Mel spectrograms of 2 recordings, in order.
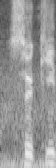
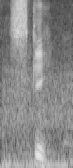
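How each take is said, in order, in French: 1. Les deux syllabes sont prononcées pleinement avec leurs voyelles. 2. Une voyelle tombe et les syllabes se fondent. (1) "ce qui devient" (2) "devient ce qui"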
